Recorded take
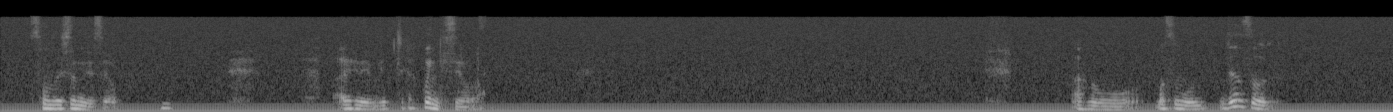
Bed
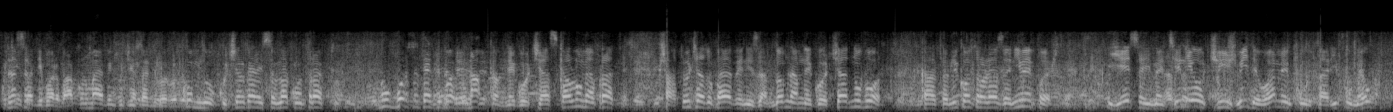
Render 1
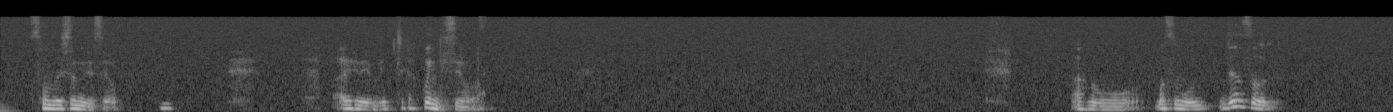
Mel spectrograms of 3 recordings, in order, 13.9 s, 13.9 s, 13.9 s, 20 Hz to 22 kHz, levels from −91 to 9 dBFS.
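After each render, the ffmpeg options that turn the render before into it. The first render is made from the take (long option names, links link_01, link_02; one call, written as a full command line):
ffmpeg -i in.wav -af "bandreject=frequency=60:width_type=h:width=4,bandreject=frequency=120:width_type=h:width=4,bandreject=frequency=180:width_type=h:width=4,bandreject=frequency=240:width_type=h:width=4,bandreject=frequency=300:width_type=h:width=4" out.wav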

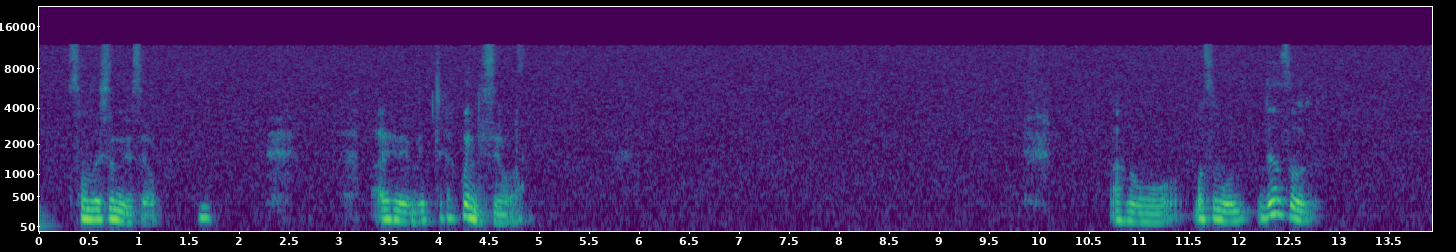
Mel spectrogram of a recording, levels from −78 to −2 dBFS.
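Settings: ffmpeg -i in.wav -af "afftdn=noise_reduction=7:noise_floor=-45" out.wav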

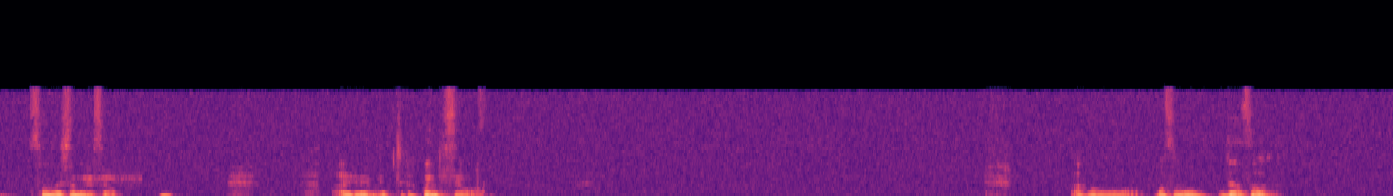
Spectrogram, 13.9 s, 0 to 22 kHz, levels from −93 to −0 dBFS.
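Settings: ffmpeg -i in.wav -filter_complex "[0:a]asettb=1/sr,asplit=3[link_01][link_02][link_03];[link_01]atrim=end=0.834[link_04];[link_02]atrim=start=0.83:end=1.42,asetpts=PTS-STARTPTS,afade=type=in:duration=0.004:curve=qsin,afade=type=out:start_time=0.586:duration=0.004:curve=qsin,equalizer=frequency=2100:width_type=o:width=0.34:gain=14.5[link_05];[link_03]atrim=start=1.416[link_06];[link_04][link_05]acrossfade=duration=0.004:curve1=hsin:curve2=qsin[link_07];[link_07][link_06]acrossfade=duration=0.004:curve1=qsin:curve2=hsin" out.wav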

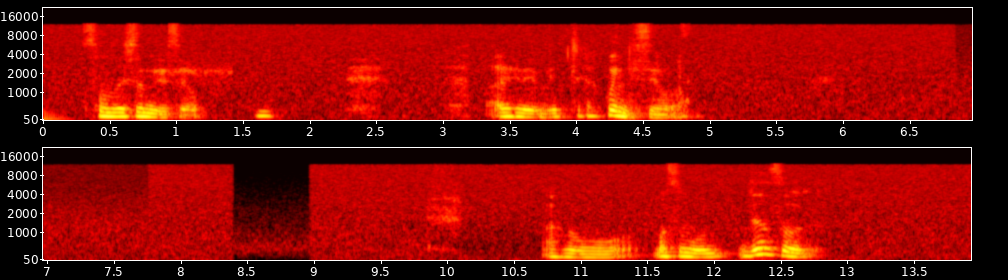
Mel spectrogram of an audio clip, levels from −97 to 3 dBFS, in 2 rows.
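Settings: ffmpeg -i in.wav -filter_complex "[0:a]asettb=1/sr,asplit=3[link_01][link_02][link_03];[link_01]atrim=end=6.844[link_04];[link_02]atrim=start=6.84:end=7.76,asetpts=PTS-STARTPTS,afade=type=in:duration=0.004:curve=qsin,afade=type=out:start_time=0.916:duration=0.004:curve=qsin,acrossover=split=2500[link_05][link_06];[link_06]acompressor=threshold=-56dB:ratio=4:attack=1:release=60[link_07];[link_05][link_07]amix=inputs=2:normalize=0[link_08];[link_03]atrim=start=7.756[link_09];[link_04][link_08]acrossfade=duration=0.004:curve1=hsin:curve2=qsin[link_10];[link_10][link_09]acrossfade=duration=0.004:curve1=qsin:curve2=hsin,asplit=3[link_11][link_12][link_13];[link_11]afade=type=out:start_time=8.38:duration=0.02[link_14];[link_12]bandpass=frequency=450:width_type=q:width=1.6,afade=type=in:start_time=8.38:duration=0.02,afade=type=out:start_time=8.96:duration=0.02[link_15];[link_13]afade=type=in:start_time=8.96:duration=0.02[link_16];[link_14][link_15][link_16]amix=inputs=3:normalize=0,asettb=1/sr,asplit=3[link_17][link_18][link_19];[link_17]atrim=end=9.874[link_20];[link_18]atrim=start=9.87:end=10.86,asetpts=PTS-STARTPTS,afade=type=in:duration=0.004:curve=qsin,afade=type=out:start_time=0.986:duration=0.004:curve=qsin,equalizer=frequency=510:width=0.68:gain=-6.5[link_21];[link_19]atrim=start=10.856[link_22];[link_20][link_21]acrossfade=duration=0.004:curve1=hsin:curve2=qsin[link_23];[link_23][link_22]acrossfade=duration=0.004:curve1=qsin:curve2=hsin" out.wav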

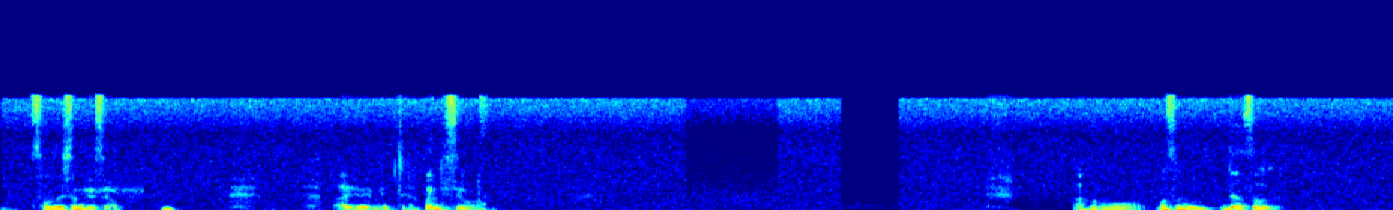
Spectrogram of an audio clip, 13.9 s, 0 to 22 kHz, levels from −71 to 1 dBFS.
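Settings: ffmpeg -i in.wav -filter_complex "[0:a]acrossover=split=110|1200|3100[link_01][link_02][link_03][link_04];[link_04]aexciter=amount=14.7:drive=2.5:freq=11000[link_05];[link_01][link_02][link_03][link_05]amix=inputs=4:normalize=0,asplit=2[link_06][link_07];[link_07]adelay=7.6,afreqshift=0.29[link_08];[link_06][link_08]amix=inputs=2:normalize=1" out.wav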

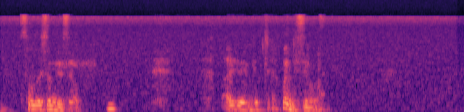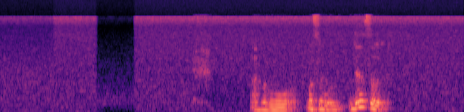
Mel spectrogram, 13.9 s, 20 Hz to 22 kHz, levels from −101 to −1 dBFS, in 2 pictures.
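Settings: ffmpeg -i in.wav -filter_complex "[0:a]asplit=2[link_01][link_02];[link_02]adelay=18,volume=-4dB[link_03];[link_01][link_03]amix=inputs=2:normalize=0" out.wav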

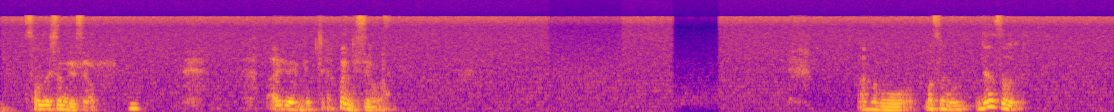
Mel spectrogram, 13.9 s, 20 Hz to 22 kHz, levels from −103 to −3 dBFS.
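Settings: ffmpeg -i in.wav -af "volume=11dB,alimiter=limit=-3dB:level=0:latency=1" out.wav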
